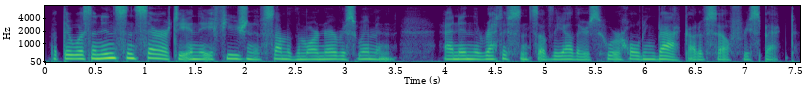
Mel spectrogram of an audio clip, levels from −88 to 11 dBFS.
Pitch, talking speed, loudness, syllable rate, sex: 180 Hz, 240 wpm, -18 LUFS, 6.6 syllables/s, female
